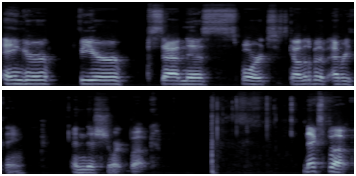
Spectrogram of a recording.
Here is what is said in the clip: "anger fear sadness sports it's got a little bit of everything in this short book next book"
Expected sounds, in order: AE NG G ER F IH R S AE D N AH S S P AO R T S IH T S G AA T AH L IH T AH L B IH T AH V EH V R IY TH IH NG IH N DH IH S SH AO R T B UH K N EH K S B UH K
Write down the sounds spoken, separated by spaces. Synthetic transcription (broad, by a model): AE NG G ER F IH R S AE D N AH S S P AO R T S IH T S G AA T AH L IH T L B IH T AH V EH V R IY TH IH NG IH N DH IH S SH AO R T B UH K N EH K S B UH K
